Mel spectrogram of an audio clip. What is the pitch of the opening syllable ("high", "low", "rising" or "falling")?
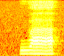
high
